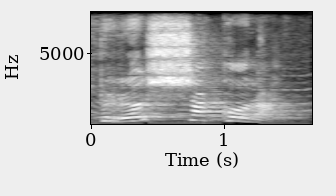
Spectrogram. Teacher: как звучит у нас буква «щ» в коми, как долгая «ш».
